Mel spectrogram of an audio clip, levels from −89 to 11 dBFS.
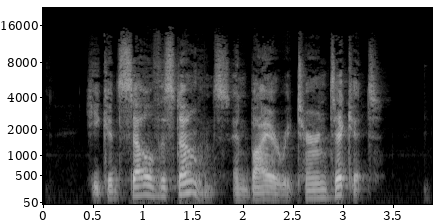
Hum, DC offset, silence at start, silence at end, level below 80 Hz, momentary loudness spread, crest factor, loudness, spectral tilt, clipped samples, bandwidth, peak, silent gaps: none; under 0.1%; 0.45 s; 0.55 s; -64 dBFS; 11 LU; 20 dB; -22 LUFS; -2.5 dB/octave; under 0.1%; 15 kHz; -4 dBFS; none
